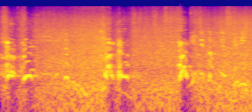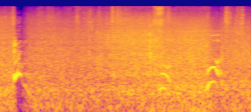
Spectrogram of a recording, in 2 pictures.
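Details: A scared female West Siberian Laika, Fira, stuck at a riverbank, gives a series of yelping barks with rising and falling pitch, spaced a second or more apart, mixed with a woman's calling voice and constant water noise.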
